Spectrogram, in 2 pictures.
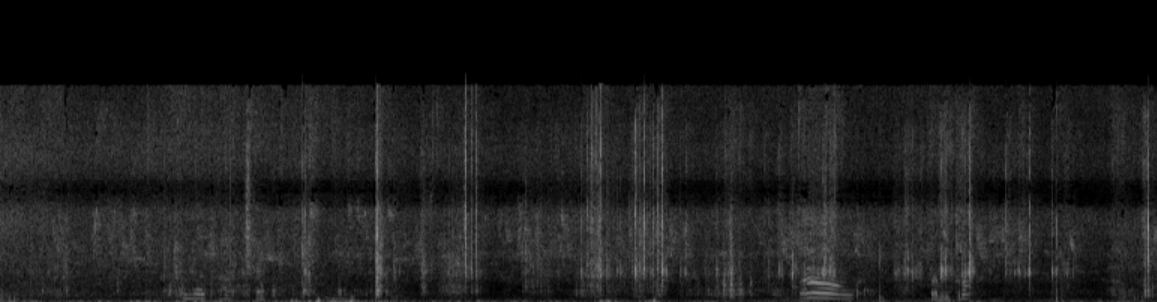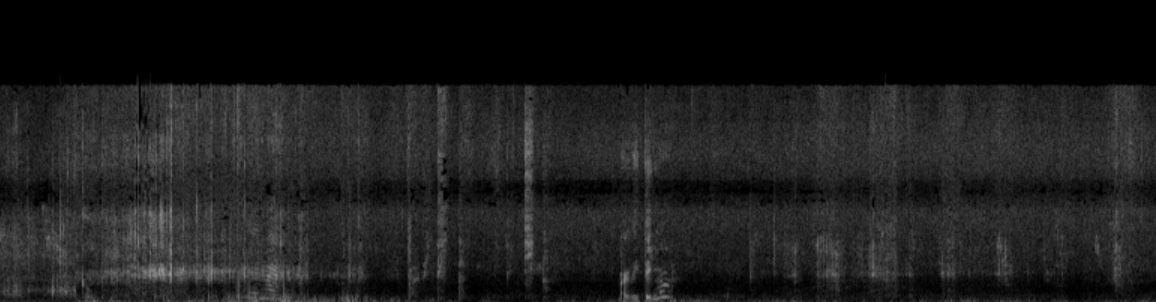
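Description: Plastic toy trucks clack and rattle as small hands move them.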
